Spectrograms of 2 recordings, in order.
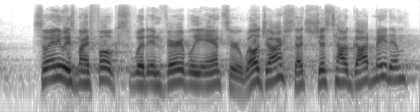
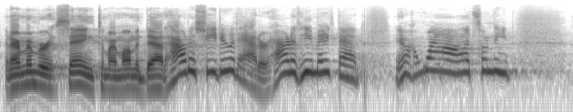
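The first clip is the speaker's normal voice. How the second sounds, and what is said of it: Elementary school teacher voice. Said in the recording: “that's my elementary school teacher voice”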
